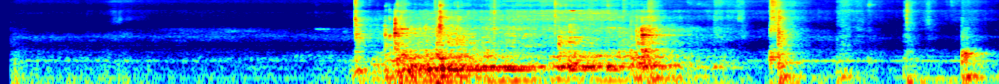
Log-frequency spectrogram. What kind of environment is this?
elevator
